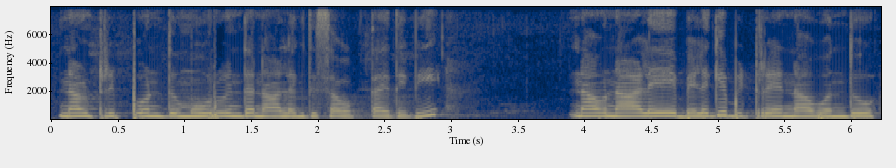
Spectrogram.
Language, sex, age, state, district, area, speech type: Kannada, female, 30-45, Karnataka, Bangalore Urban, rural, spontaneous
